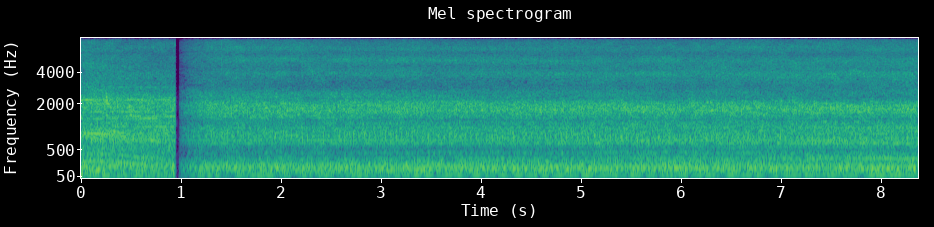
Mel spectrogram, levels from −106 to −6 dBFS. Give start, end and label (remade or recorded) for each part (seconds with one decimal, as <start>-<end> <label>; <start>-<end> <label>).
0.0-1.2 recorded; 1.2-2.7 remade; 2.7-5.1 recorded; 5.1-8.0 remade; 8.0-8.4 recorded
